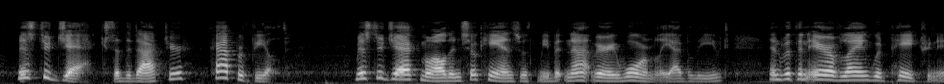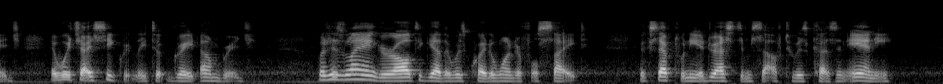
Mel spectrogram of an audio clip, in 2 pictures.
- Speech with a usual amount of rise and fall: No, wide, 6.9 semitones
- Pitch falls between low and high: Yes, medium, 175 Hz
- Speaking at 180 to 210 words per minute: No, average, 160 wpm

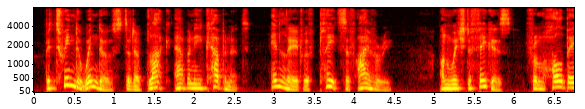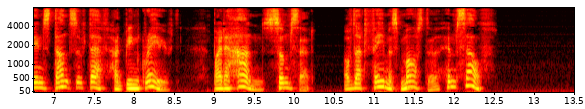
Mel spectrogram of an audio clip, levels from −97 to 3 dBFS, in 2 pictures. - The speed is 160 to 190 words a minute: No, average, 150 wpm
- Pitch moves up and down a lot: Yes, wide, 6.4 semitones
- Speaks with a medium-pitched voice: Yes, medium, 150 Hz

